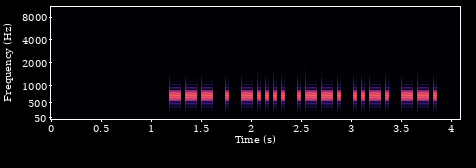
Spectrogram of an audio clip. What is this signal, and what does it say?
Morse code, heard as a keyed tone, about 30 wpm, 700 Hz. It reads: OE6PFG
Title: DXCC-100 Call Signs - 6 Characters - 30wpm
